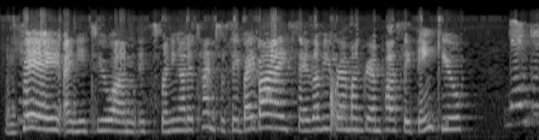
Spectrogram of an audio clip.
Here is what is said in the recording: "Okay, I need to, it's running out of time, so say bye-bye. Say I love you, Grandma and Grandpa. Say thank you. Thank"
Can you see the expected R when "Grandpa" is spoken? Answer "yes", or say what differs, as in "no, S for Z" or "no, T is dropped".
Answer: yes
